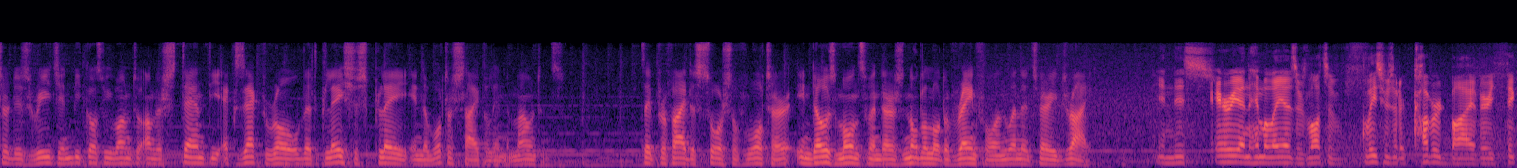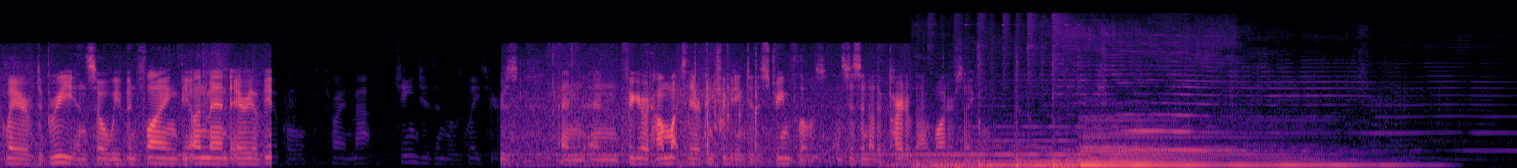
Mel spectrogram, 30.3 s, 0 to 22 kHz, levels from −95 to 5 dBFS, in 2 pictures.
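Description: From the start up to 24.28 s the sound is dull and boxy, with nothing above about 7.6 kHz and a background noise sitting roughly 30 dB under the signal. At 24.28 s it opens out with no gap and shifts in level by around 5 dB. That's the signature of an input switched to a poorer device: the recording likely began on a narrower-band microphone or headset profile and then moved to the better input.

Inside that stretch, from 17.89 to 20.18 s, the signal drops out for about 2.3 s. It doesn't fade or pause naturally. It cuts off abruptly, and what's left is only a faint trace roughly 35 dB below the normal level before it snaps back. That's an audio dropout to a faint residue, likely the source going missing while the path after it stayed live and carried a little leakage.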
